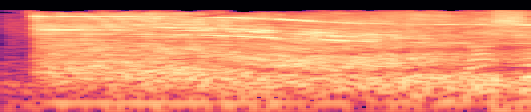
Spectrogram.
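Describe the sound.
Airplane sound effect: a loud, steady jet roar that starts abruptly and holds to the end, with a high whine that slowly drops in pitch.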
